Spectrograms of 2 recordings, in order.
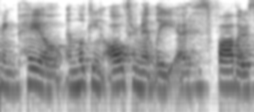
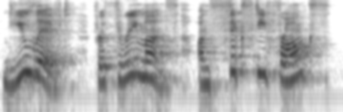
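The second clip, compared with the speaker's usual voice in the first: higher, slow, incredulous question; shocked exclamation; 6 semitones higher, slower than usual. Acted. Son learns how father lived, slow disbelief. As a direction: spell out the shock phrase by phrase. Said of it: "exclaimed Edmund".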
